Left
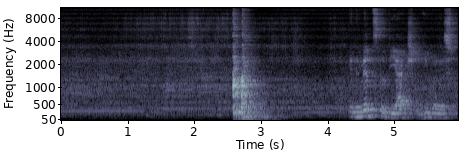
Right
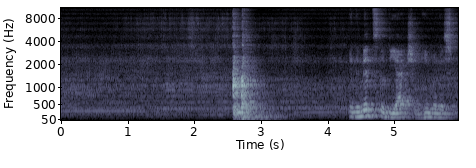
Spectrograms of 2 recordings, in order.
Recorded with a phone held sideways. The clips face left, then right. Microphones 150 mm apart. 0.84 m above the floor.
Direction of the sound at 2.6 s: 10° left (ahead or behind).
